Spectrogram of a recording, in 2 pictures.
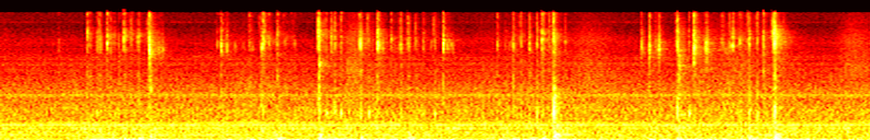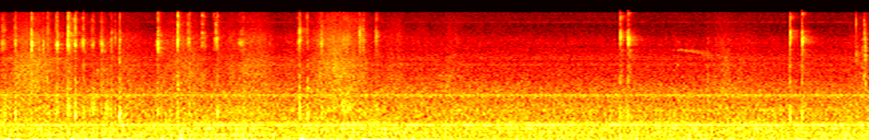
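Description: Typing on a computer keyboard in uneven bursts of keystrokes, stopping about thirteen seconds in, followed by a couple of single clicks near the end.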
